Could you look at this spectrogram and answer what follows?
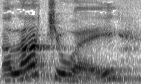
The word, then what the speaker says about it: Alachua: But the settlers called it Alachuay. And that's what their descendants call it still. Some of the young ones used to get even with the people that didn't know how to pronounce the name. If anybody came along and asked the way to Alachuay, they told them exactly where to go.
